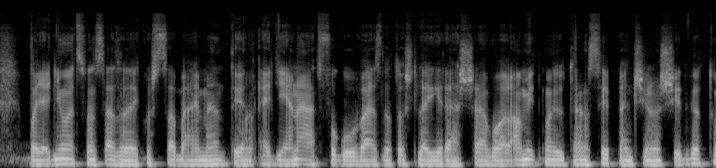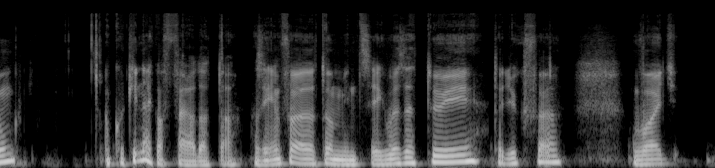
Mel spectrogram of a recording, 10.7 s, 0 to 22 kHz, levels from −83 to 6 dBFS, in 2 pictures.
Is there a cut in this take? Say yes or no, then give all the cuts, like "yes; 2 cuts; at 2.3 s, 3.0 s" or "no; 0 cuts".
yes; 2 cuts; at 7.2 s, 9.0 s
